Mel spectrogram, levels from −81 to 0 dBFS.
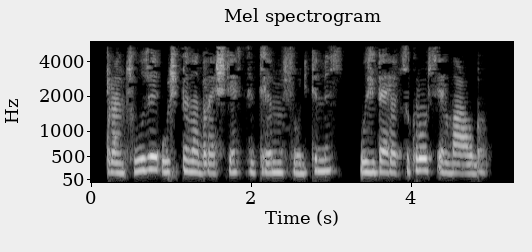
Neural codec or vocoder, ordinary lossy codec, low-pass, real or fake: codec, 44.1 kHz, 1.7 kbps, Pupu-Codec; MP3, 24 kbps; 5.4 kHz; fake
